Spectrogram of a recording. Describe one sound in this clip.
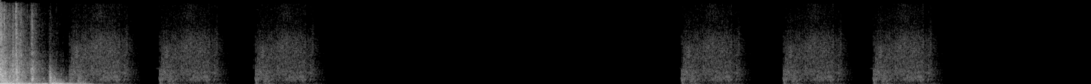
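Footsteps tap slowly on a wooden floor.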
